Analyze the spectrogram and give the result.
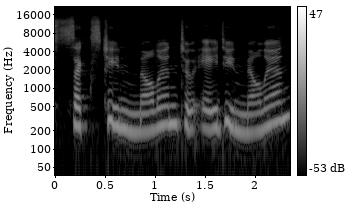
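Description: A woman with a Chinese accent, a bright, sharp tone, ordinary pitch variation and a fairly slow pace. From China. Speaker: financial planner and company founder. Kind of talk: casual interview chat.

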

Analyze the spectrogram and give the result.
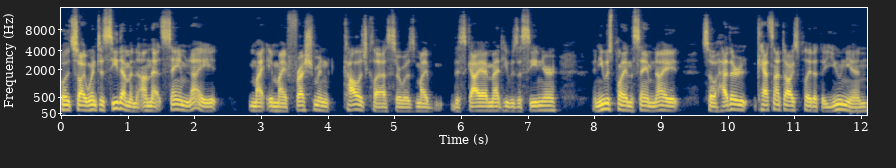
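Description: A man with an ordinary speaking voice and an American accent speaks at a moderate pace and medium pitch with fairly even intonation, on a very clean recording with a silent background. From Wisconsin, US (Plymouth, near Sheboygan). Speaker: musician and record label owner. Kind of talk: casual interview chat. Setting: at his house.

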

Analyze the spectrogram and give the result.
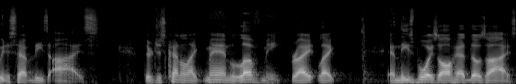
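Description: A man with an American accent and an unremarkable speaking voice talks at a moderate pace with a fairly low pitch and fairly even intonation, in a very clean recording with a silent background. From Southern California. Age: 40s. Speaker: life strategist and entrepreneur. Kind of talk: interview.

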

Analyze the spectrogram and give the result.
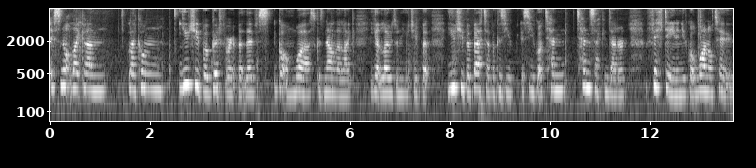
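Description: A woman with a plain, everyday voice speaks at a moderate pace and fairly high pitch, with fairly even intonation. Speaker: podcast co-host. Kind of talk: casual interview chat.

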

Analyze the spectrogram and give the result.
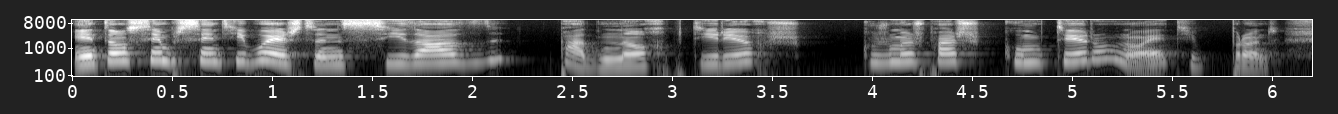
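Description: Her voice is high-pitched, and this woman's intonation is lively. The recording is very clean, with a silent background. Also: moderate pace. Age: 20s. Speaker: podcast co-host. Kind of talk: casual chat.

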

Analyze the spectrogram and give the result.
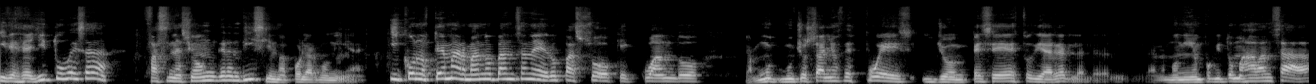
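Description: The man's pitch is fairly high and swings very widely. He keeps a moderate pace. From Venezuela, Caracas. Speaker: music YouTuber and musician. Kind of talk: interview.

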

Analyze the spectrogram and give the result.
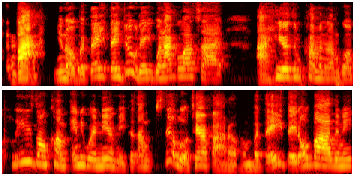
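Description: A woman with a medium-pitched, bright, sharp voice talks at a fairly quick pace, animated in tone and with very wide pitch swings. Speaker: author and performer. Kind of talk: casual chat.

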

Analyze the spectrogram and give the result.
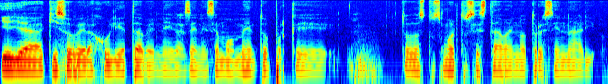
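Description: Fairly quick and flat in intonation, a man with a Mexican accent talks in a dark, mellow tone at medium pitch. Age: 30s. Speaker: podcast host, music fan. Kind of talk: casual monologue. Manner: halting, many fillers.

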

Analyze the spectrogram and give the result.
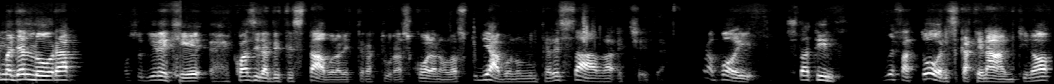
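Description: A man speaks at a moderate pace in a high voice, his pitch swinging very widely and his loudness rising and falling sharply. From Como, Lombardy, Italy. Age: 20s. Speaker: literature student. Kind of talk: casual chat.

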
